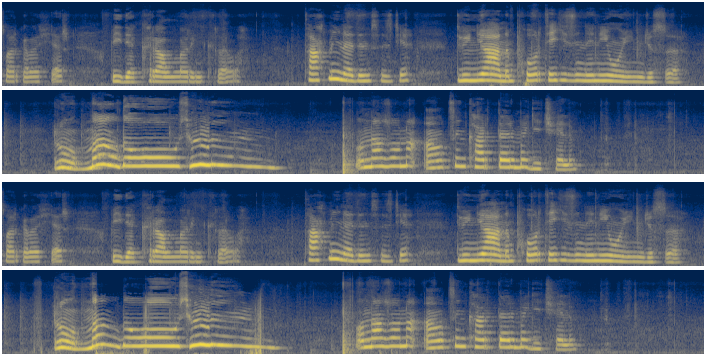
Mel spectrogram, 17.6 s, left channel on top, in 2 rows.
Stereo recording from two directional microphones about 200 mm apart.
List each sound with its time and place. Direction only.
0.0 s a woman's voice: centre (ahead or behind)
13.2 s a woman's voice: 20° left (ahead or behind)
13.7 s speech: 5° right (ahead or behind)
14.5 s a woman's voice: 15° left (ahead or behind)
14.9 s speech: 25° left (ahead or behind)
